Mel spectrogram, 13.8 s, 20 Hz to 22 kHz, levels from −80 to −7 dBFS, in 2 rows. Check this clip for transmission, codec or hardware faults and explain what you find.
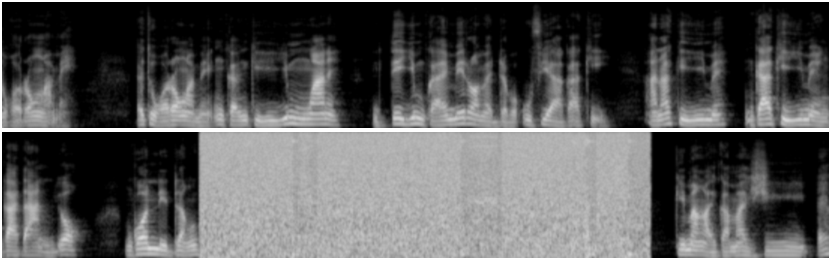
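One fault, a wrong sample width, runs from 8.53 to 12.28 s. Packed 24-bit samples were read as 32-bit, splicing mismatched bytes, so the speech plays 1.33 times too fast and high, buried in loud broadband noise. The waveform turns dense and loud and the spectrogram turns to dense noise.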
